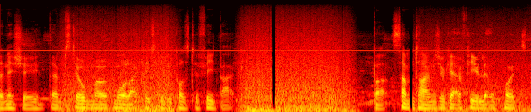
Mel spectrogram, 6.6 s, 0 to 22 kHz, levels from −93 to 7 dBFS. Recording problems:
wind noise on the microphone; heavy; from 1 to 2 s, from 3 to 4.5 s and from 5 s on; 6 dB below the speech
chatter from many people; noticeable; throughout; 20 dB below the speech
high-pitched whine; faint; throughout; 4 kHz, 20 dB below the speech
abrupt cut into speech; at the start
choppy; occasionally; at 5 s; 5% of the speech affected

